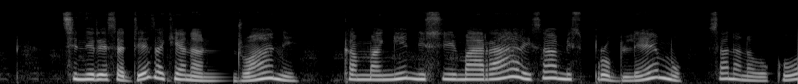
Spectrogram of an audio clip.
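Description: At 2.09 s the speech stops moving forward and a short, fading buzz takes its place until 2.35 s. That is a call audio freeze of about 240 ms. Packets were likely held up in transit and the jitter buffer ran dry. The receiver stretched the last sound to fill the wait. When the audio resumes, it picks up where it stopped. Nothing is lost, but everything after runs about 240 ms later. Above it all, the top end stops near 12 kHz, which fits an Opus call codec.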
